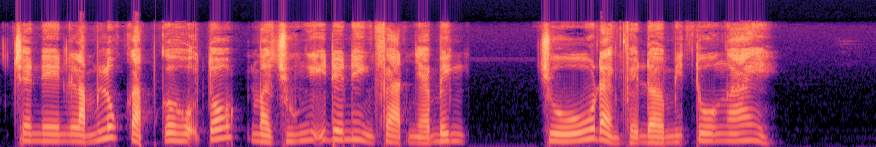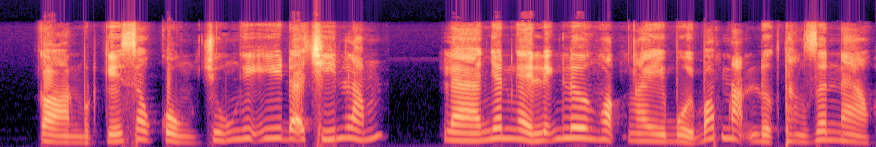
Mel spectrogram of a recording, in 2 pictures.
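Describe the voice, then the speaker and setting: A woman narrating a short story aloud in lively storytelling style, acting out the dialogue in changed voices. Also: medium pitch, unhurried, dry recording, clean studio sound. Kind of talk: audiobook reading of a short story.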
